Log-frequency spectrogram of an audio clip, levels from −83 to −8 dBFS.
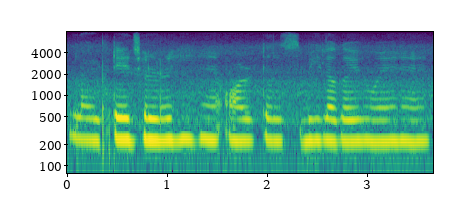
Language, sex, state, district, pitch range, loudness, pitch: Hindi, female, Uttar Pradesh, Lucknow, 225-235 Hz, -15 LUFS, 230 Hz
